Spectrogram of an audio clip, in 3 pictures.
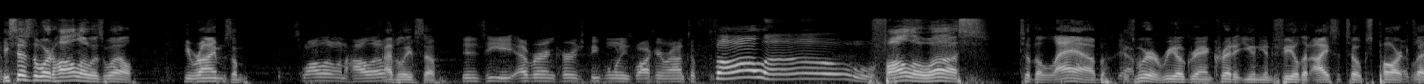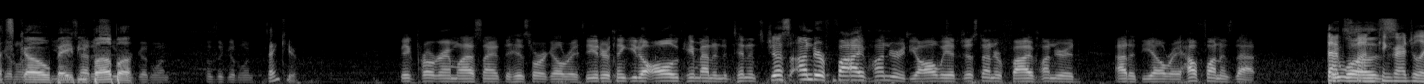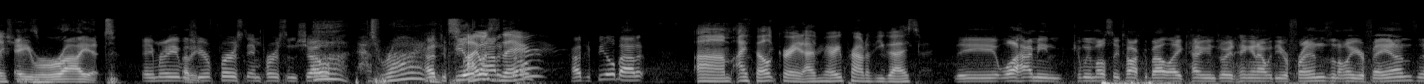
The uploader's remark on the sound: live from Isotopes Park.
